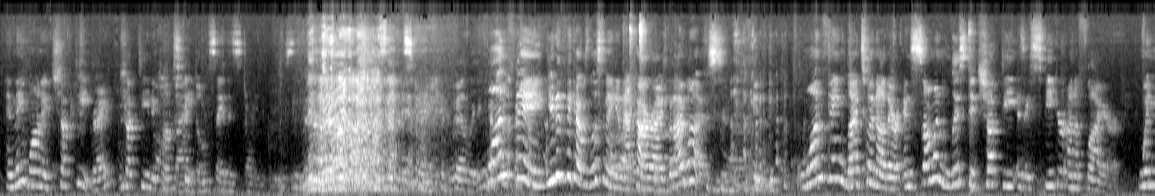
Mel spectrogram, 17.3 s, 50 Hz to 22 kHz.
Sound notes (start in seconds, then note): 4.5 audience laughter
